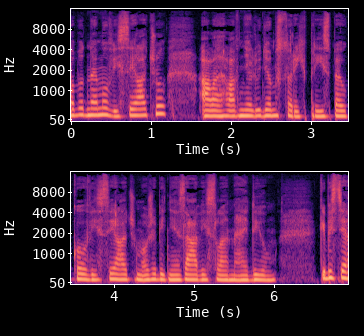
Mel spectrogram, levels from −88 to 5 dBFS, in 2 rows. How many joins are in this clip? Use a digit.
0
